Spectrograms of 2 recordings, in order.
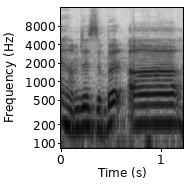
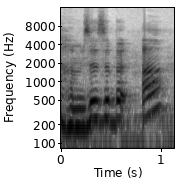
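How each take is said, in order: First: The final vowel is drawn out long. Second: The final vowel is short. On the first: The speaker calls it wrong. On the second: The speaker calls it right.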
